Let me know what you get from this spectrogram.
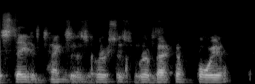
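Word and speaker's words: Foyil: of Texas versus Rebecca Boyer am I pronouncing it correctly like aluminum foil but it's f-o-y-i-l and in each of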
